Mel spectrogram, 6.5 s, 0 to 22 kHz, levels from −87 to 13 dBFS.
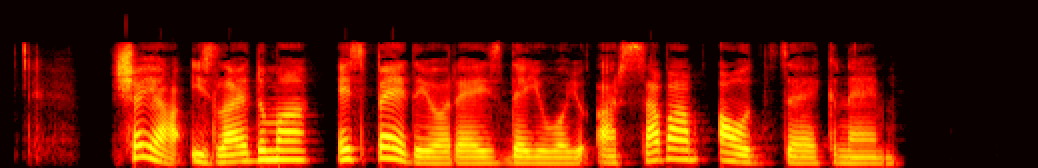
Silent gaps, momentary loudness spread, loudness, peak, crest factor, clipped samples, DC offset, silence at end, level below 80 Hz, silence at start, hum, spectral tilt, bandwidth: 2.05-2.09 s; 8 LU; -15 LUFS; 0 dBFS; 16 dB; under 0.1%; under 0.1%; 0.9 s; -62 dBFS; 0.7 s; none; -4.5 dB/octave; 8 kHz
